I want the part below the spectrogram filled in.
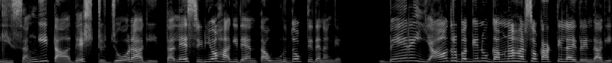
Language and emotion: Kannada, angry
